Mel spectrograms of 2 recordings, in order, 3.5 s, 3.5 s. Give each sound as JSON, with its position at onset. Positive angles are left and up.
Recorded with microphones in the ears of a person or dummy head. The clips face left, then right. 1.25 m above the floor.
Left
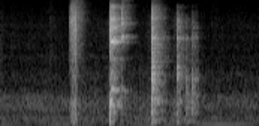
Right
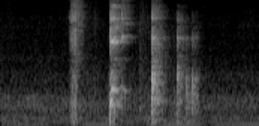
{"t": 0.9, "sound": "a hiss", "side_deg": 30, "distance_m": 0.7}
